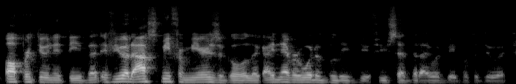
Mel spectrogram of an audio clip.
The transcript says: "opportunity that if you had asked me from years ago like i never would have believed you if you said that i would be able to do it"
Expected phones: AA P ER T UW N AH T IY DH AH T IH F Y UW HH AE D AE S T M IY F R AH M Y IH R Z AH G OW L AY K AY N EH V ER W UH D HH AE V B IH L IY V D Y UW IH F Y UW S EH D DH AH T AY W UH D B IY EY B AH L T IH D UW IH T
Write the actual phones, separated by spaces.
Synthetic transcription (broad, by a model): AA P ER T UW N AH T IY DH AH T IH F Y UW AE D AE S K M IY F R AH M Y IH R Z AH G OW L AY K AY N EH V ER W UH D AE V B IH L IY V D Y UW IH F Y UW S EH D DH AH T AY W UH D B IY EY B L T IH D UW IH T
